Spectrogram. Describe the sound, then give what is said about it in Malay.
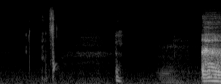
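Chewing with a few sharp, crunchy bites spaced irregularly, ending in a sudden loud burst of crackling noise at the end. “Ah, mengunyah lagi, mengunyah lagi.”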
